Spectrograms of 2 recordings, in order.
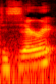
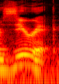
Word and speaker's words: xeric: Today's word is Xeric, and it can be pronounced Xeric or Xeric, either way.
